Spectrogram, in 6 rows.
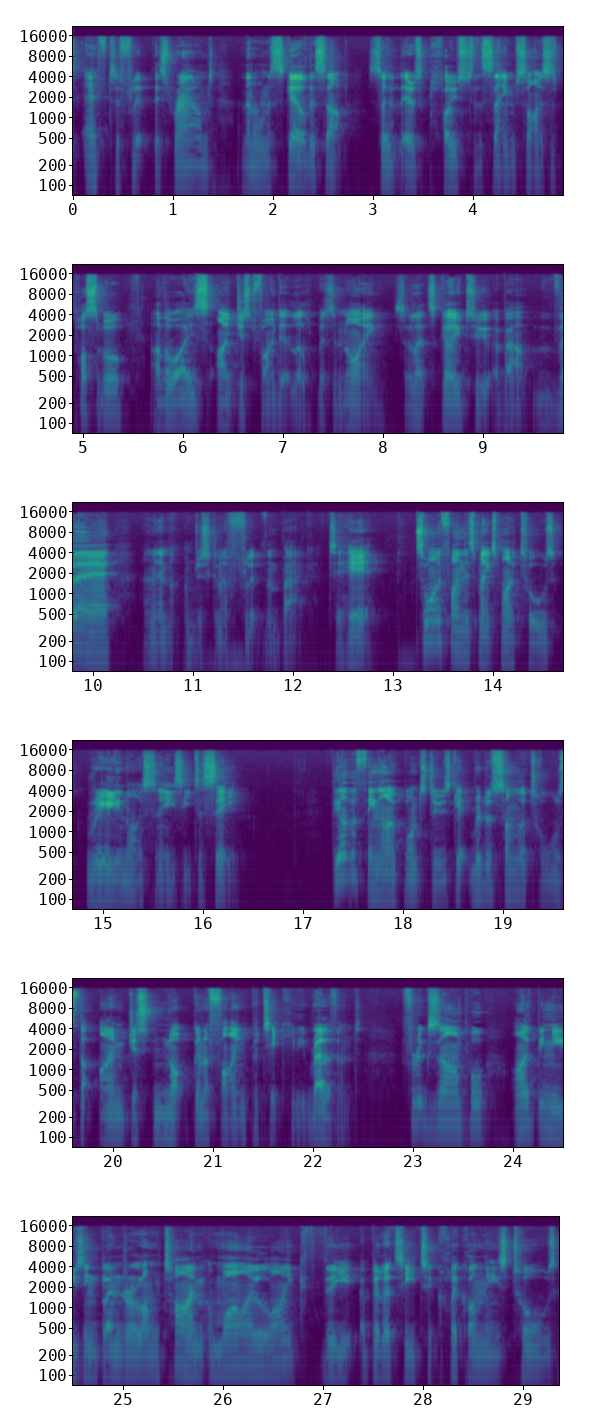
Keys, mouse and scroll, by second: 1.4 click, 5.4 click, 6.3 click, 11.3 click.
